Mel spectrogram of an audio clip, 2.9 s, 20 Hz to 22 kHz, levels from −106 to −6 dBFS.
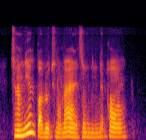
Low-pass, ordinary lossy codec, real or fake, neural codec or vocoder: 9.9 kHz; Opus, 32 kbps; fake; autoencoder, 22.05 kHz, a latent of 192 numbers a frame, VITS, trained on one speaker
